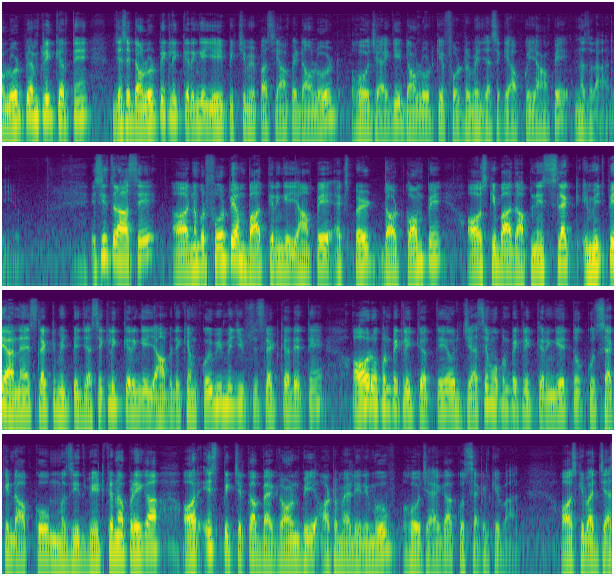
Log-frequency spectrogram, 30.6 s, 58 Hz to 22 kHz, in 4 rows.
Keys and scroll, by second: 1.4 alt+a.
